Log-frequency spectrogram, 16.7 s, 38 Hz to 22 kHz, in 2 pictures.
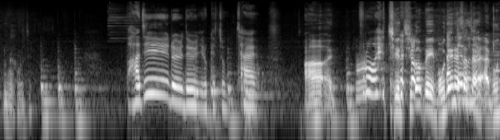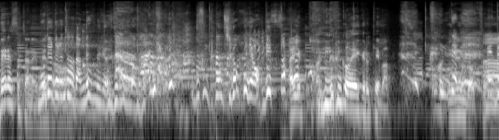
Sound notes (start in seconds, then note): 11.9 laughs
